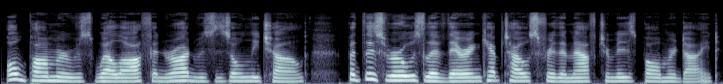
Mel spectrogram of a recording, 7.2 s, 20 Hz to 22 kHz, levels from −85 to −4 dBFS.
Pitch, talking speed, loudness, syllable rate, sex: 180 Hz, 205 wpm, -17 LUFS, 4.8 syllables/s, female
